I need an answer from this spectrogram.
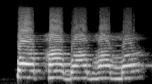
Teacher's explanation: यह ओष्ठ वर्ण है। प फ ब भ म जब भी आप बोलोगे यह दोनों ओठ एक दूसरे से सटेंगे टच होगा। इसीलिए अगर तुम चाहो अपने दोनों ओठों को ऐसे पकड़ के ऊपर तानो और एक नीचे तानो तो बोलो प बोलो नहीं बोल पाओगे।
